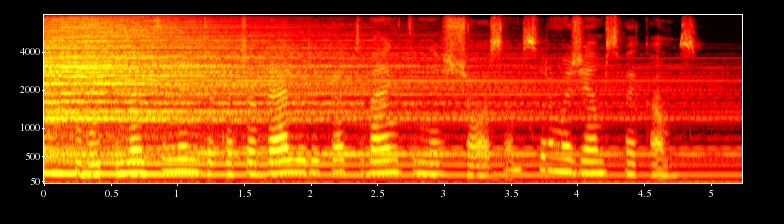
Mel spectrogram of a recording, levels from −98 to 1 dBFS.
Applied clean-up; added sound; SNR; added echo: none; Gong; -3 dB; none.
